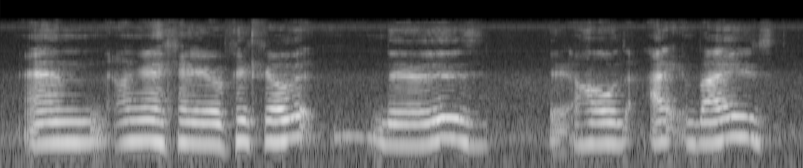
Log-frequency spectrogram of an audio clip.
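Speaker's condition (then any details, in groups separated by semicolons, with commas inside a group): Cerebral palsy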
